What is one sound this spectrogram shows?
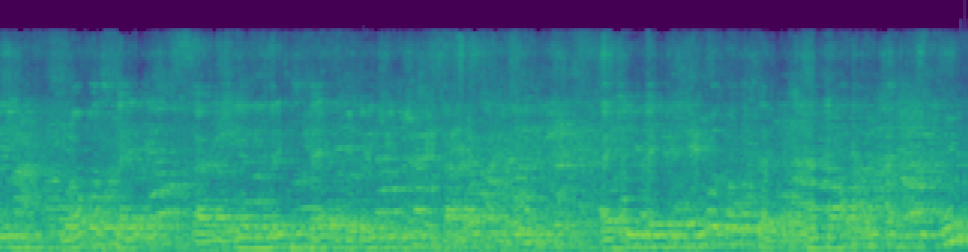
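A man speaks into a microphone in a conversational tone.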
